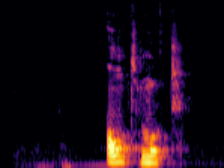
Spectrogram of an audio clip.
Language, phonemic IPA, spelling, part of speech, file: Dutch, /ɔntˈmut/, ontmoet, verb, Nl-ontmoet.ogg
- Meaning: 1. inflection of ontmoeten: first/second/third-person singular present indicative 2. inflection of ontmoeten: imperative 3. past participle of ontmoeten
